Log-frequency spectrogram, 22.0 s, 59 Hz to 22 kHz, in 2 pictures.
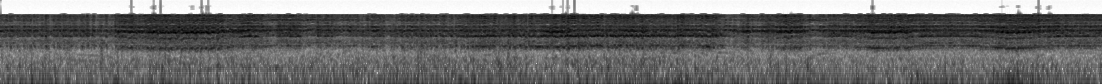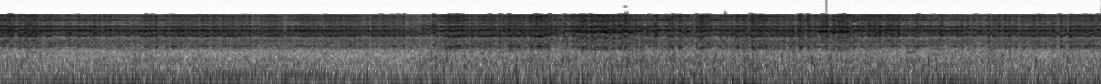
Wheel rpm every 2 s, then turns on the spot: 220, 230, 230, 220, 220, 230, 230, 240, 230, 230, 230.
none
